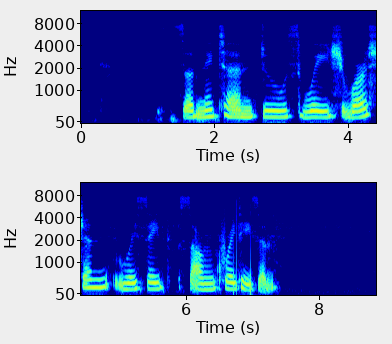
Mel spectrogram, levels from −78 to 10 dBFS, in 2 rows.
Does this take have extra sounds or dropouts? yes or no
no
